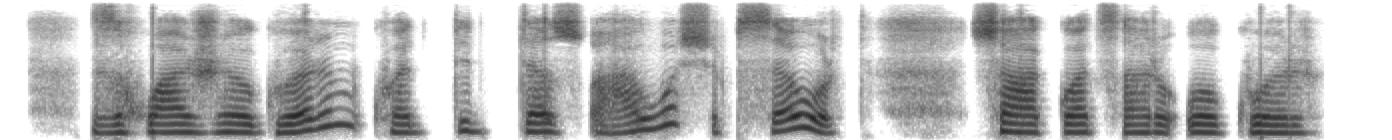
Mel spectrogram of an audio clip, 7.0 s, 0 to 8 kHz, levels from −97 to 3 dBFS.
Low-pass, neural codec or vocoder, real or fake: 7.2 kHz; codec, 16 kHz in and 24 kHz out, 1 kbps, XY-Tokenizer; fake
